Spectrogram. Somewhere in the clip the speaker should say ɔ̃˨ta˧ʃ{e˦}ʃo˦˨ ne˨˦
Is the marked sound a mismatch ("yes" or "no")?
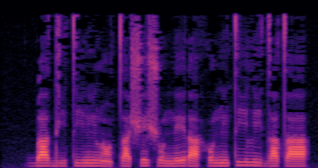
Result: no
